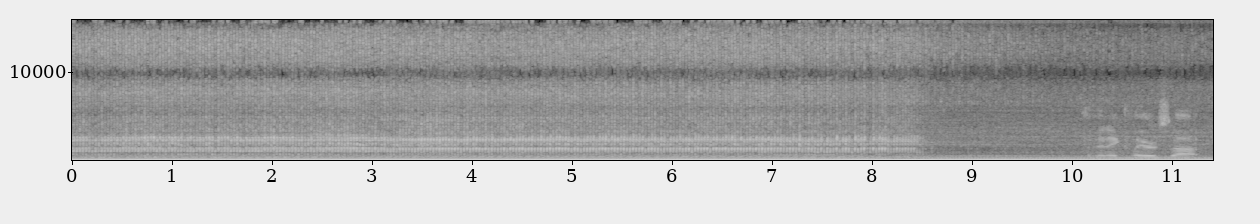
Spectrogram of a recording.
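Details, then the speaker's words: 2014 Audi S5 APR Stage 2 with resonator delete, 131,714 miles, replacement engine with about 80k miles. On cold start a loud deep drone with a sharp puffing tick that clears after a few seconds: exhaust manifold leak between the manifold and the head. "This has an exhaust manifold leak between the exhaust manifold and the head. Whenever I go to start it, will be a little noisy, but I want you to hear exactly what it sounds like."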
